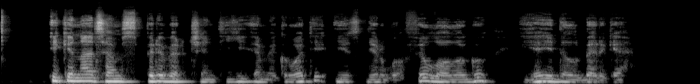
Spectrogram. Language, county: Lithuanian, Kaunas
